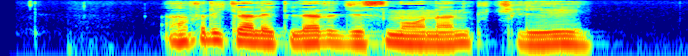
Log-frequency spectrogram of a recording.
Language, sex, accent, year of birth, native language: Uzbek, male, Andijon, 1994, Uzbek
